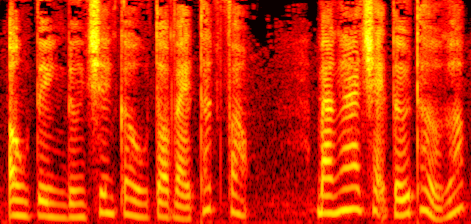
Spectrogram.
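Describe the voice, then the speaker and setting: A woman narrating a first-person drama story in a steady, dramatic way. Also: medium pitch, moderate pace.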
